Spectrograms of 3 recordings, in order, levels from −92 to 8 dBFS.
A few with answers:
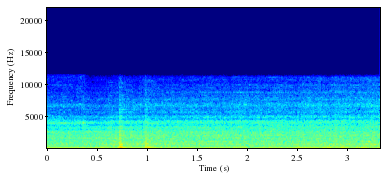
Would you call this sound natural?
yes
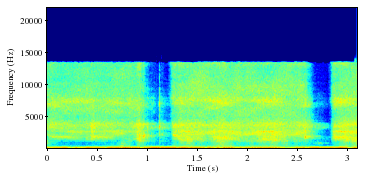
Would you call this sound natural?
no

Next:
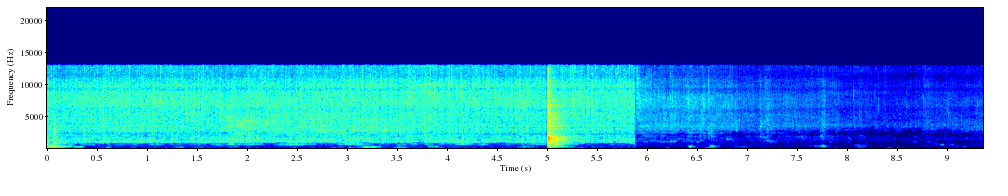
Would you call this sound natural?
yes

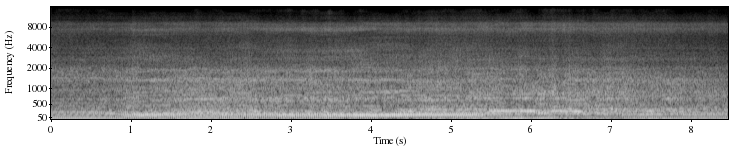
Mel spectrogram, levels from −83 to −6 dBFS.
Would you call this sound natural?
no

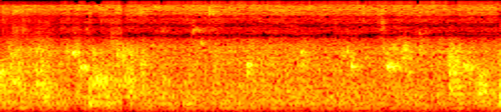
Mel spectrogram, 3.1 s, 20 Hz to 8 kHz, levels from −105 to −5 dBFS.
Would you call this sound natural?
yes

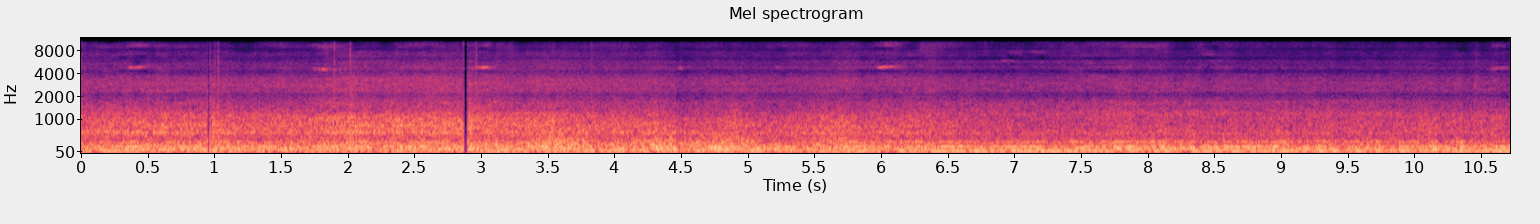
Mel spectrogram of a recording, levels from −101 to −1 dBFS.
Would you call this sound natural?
no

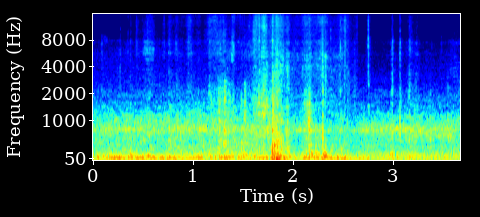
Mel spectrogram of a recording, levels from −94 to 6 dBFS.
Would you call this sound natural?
yes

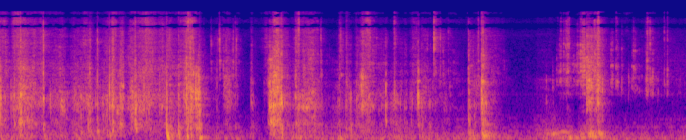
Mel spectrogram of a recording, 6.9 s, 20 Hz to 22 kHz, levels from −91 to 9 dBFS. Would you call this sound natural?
yes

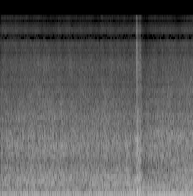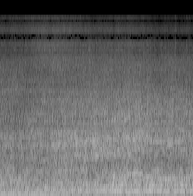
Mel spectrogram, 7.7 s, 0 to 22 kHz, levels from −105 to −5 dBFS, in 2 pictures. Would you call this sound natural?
no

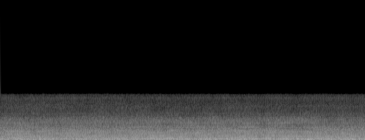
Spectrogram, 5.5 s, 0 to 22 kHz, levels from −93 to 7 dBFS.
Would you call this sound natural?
no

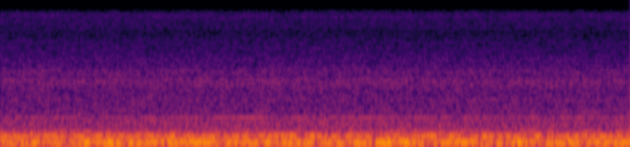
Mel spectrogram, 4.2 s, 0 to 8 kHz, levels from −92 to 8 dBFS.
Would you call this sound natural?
yes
